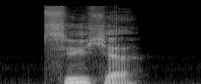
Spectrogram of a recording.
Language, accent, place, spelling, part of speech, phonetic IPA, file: German, Germany, Berlin, Psyche, noun / proper noun, [ˈpsyːçə], De-Psyche.ogg
- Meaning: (noun) psyche, mind; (proper noun) Psyche (personification of the soul)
